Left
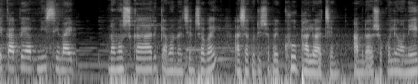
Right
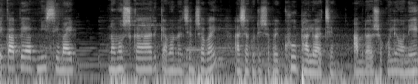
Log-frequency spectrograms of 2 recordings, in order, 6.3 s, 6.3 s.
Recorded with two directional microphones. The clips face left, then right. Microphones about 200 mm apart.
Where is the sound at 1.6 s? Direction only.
25° left (ahead or behind).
